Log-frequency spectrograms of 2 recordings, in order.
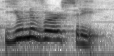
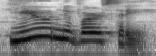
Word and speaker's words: University: agora aqui ó observa University Universidade University começa com u certo só que olha a pronuncia University University É como se eu tivesse dizendo you de você University como se fosse um Y ali University Então a gente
